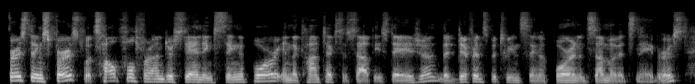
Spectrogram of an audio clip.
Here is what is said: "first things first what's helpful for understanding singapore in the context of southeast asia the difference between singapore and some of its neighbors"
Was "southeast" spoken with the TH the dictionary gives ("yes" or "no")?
yes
